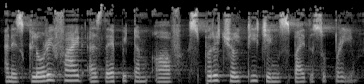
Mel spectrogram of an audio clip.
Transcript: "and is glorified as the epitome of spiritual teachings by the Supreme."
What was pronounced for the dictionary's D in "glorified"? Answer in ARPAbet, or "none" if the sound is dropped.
D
